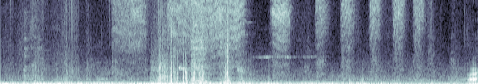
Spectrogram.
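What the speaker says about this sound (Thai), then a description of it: "ขอสเปรย์หน่อยนิดหนึ่ง" Hair spray misted at a barber shop in several hissing bursts, a longer spray early on followed by a run of short puffs, close and fairly loud.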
